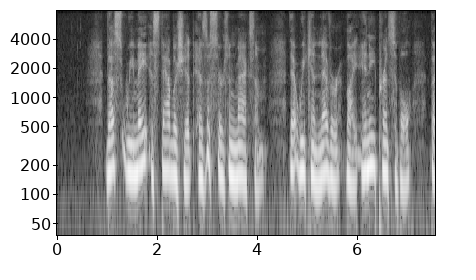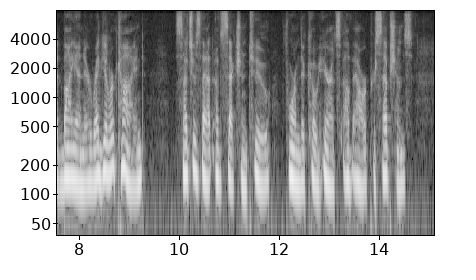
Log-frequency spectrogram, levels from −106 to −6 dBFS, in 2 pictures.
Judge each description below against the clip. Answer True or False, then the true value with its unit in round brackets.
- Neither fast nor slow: False (105 wpm)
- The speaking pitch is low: False (150 Hz)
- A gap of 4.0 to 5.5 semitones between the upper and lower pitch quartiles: False (3.4 semitones)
